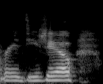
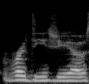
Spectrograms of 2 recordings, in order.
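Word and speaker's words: rodízio: I kept calling it Riadio, which is a Brazilian steakhouse that I went to. And actually, I found out that that's actually Rodigio. So, I was mispronouncing that, too.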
